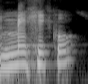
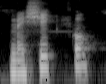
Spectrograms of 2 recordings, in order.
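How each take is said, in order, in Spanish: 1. La consonante del medio es una h gutural. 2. La consonante del medio es un sonido sh. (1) "hoy decimos México, ... está castellanizado decir México" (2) "lo que los nahuas decimos México"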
